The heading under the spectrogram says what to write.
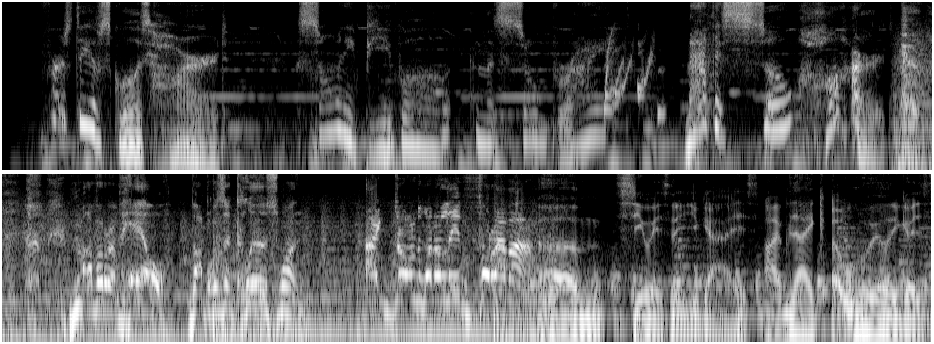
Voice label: Animation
